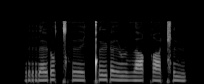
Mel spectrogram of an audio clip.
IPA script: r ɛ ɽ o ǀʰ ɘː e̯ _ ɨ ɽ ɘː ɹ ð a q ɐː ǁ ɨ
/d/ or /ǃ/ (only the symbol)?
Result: ǃ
